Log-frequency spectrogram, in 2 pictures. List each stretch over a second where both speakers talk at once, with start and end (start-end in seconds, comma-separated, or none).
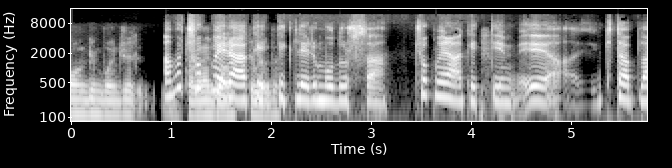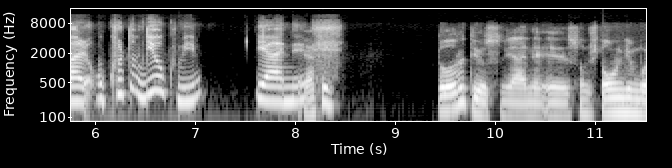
0.9-2.1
